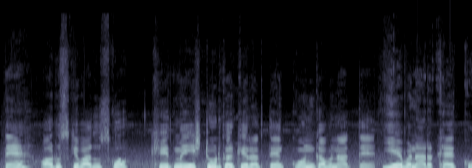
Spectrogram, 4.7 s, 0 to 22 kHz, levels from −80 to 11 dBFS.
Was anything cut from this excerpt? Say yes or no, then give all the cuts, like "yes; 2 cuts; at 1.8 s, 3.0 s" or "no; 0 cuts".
yes; 1 cut; at 3.7 s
